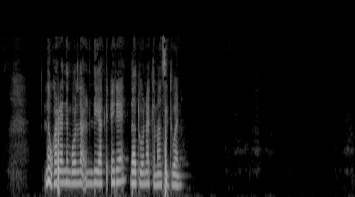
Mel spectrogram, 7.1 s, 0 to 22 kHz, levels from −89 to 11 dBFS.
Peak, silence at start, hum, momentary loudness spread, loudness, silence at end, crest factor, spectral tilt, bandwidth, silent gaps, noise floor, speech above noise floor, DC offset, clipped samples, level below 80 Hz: -6 dBFS; 0.35 s; none; 5 LU; -29 LUFS; 3.45 s; 24 dB; -5.5 dB/octave; 11.5 kHz; none; -81 dBFS; 53 dB; under 0.1%; under 0.1%; -54 dBFS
